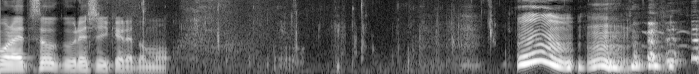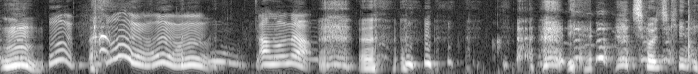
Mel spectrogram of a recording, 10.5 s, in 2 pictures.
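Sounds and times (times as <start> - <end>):
speech: 0.0 - 1.7, 3.9 - 10.4
chewing pressure-cooked matsutake mushroom: 1.0 - 4.4
laughter: 4.4 - 10.4.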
